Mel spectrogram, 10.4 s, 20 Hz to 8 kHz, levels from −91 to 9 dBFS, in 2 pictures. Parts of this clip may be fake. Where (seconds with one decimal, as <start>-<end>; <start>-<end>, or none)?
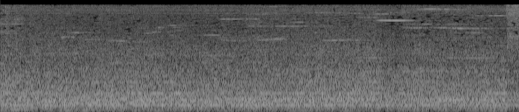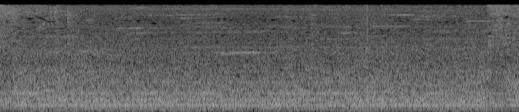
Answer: none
